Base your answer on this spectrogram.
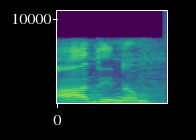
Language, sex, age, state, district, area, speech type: Sanskrit, female, 45-60, Maharashtra, Nagpur, urban, spontaneous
